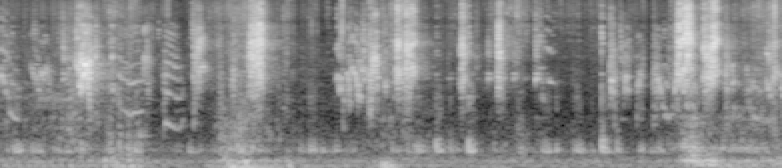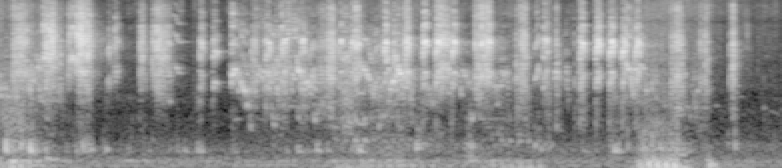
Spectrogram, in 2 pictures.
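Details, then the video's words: Budgerigars chattering: scattered high chirps and clicks with light rustling at first, then a sustained, fast, scratchy warble running through the second half. "Cute Budgies Chirping Sounds"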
